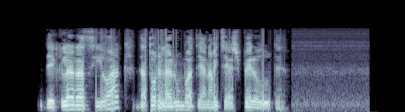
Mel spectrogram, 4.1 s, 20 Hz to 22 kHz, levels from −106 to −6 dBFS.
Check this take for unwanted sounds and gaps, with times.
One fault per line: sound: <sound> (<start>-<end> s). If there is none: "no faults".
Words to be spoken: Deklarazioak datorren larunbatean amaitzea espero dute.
no faults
